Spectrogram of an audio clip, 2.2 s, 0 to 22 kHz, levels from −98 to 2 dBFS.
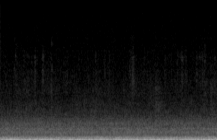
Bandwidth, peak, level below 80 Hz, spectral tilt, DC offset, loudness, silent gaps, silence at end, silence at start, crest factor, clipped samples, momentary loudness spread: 8.4 kHz; -26 dBFS; -48 dBFS; -9.5 dB/octave; under 0.1%; -39 LUFS; none; 0 s; 0 s; 10 dB; under 0.1%; 1 LU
